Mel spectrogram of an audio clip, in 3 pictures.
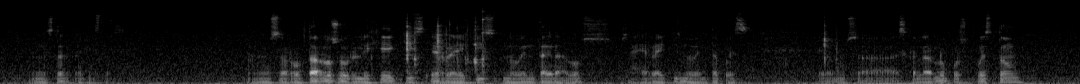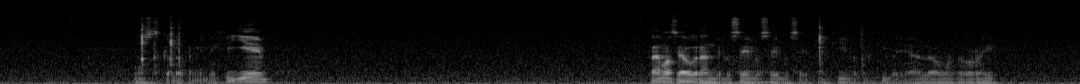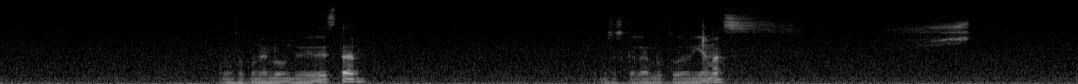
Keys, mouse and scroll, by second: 1.0-2.4 drag, 2.4-3.1 scroll up 2, 3.9 r, 4.4 KP_9, 4.5 KP_0, 4.7 KP_Enter, 8.1 s, 11.3 click, 12.1 s, 12.4 y, 15.6 click, 16.6-17.9 drag, 17.9-18.9 scroll up 1, 18.9-20.3 shift+middle drag, 21.4-23.9 drag, 24.0-24.8 scroll up 1, 25.6-27.8 drag, 28.5 s, 31.1 click.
